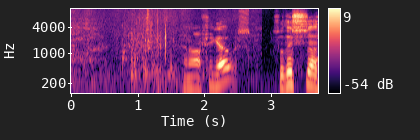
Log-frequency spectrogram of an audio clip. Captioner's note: fish splashing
